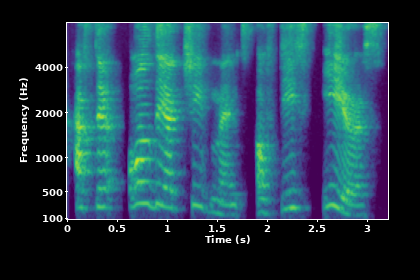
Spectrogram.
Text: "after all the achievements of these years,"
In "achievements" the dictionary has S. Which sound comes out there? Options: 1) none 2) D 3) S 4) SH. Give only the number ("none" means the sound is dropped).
3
